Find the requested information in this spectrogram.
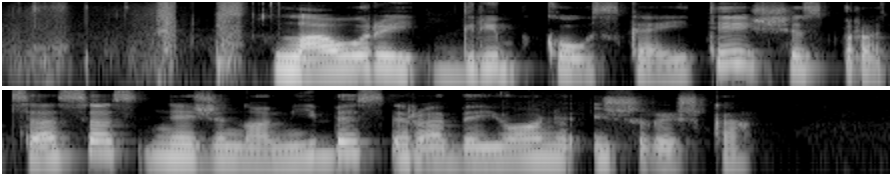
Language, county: Lithuanian, Šiauliai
